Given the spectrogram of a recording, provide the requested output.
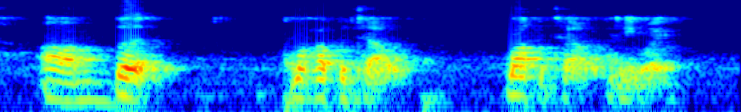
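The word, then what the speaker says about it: L'Hôpital: but we'll have a towel locked out anyway you don't pronounce the h um ignore that okay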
